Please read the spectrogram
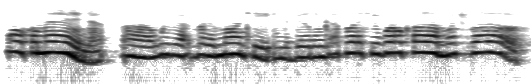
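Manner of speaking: big, loud, high welcome shout-out; loud hype welcome. Real, not acted. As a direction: hype the guest in like a host. Hyping a guest arriving.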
